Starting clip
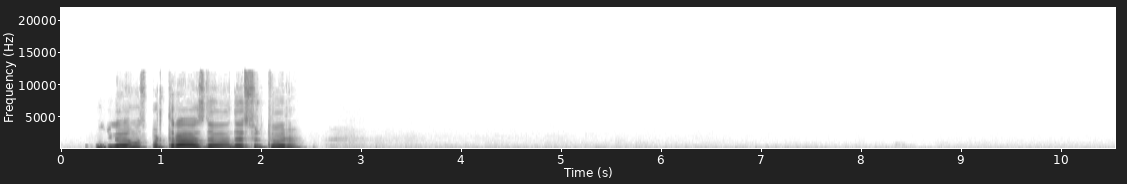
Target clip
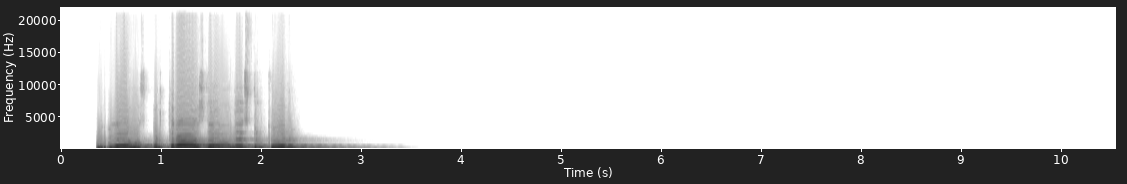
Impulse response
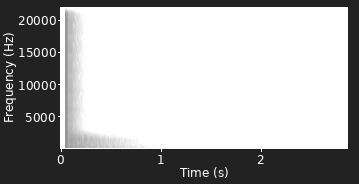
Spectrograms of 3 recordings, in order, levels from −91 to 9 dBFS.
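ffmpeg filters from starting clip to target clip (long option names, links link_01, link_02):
-filter_complex "[0:a]lowshelf=frequency=240:gain=11.5,aeval=exprs='sgn(val(0))*max(abs(val(0))-0.0266,0)':channel_layout=same,asplit=2[link_01][link_02];[1:a]atrim=start_sample=2205,adelay=26[link_03];[link_02][link_03]afir=irnorm=-1:irlink=0,volume=-9dB[link_04];[link_01][link_04]amix=inputs=2:normalize=0,volume=-2dB"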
